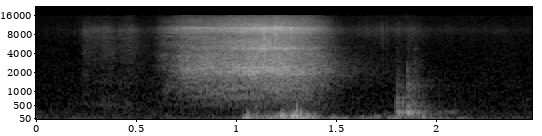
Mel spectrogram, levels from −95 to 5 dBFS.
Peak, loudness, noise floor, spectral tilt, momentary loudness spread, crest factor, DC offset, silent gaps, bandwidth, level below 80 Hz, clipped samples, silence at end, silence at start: -4 dBFS; -22 LUFS; -64 dBFS; 1 dB/octave; 18 LU; 24 dB; under 0.1%; none; 16 kHz; -52 dBFS; under 0.1%; 0.6 s; 0.65 s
